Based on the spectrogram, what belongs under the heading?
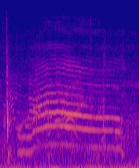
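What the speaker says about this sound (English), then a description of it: "Yes, Basil, you're a very lovely kitty." Basil the kitty gives a single drawn-out meow, close and fairly soft, its pitch rising and then falling over about two seconds.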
